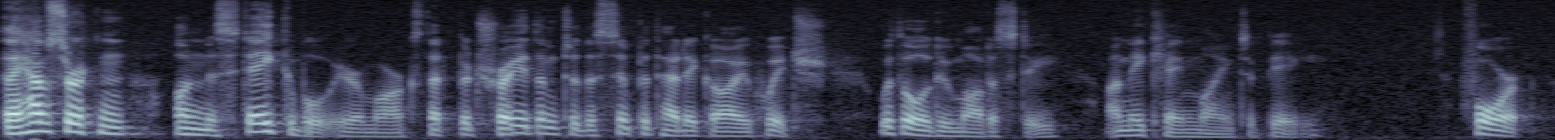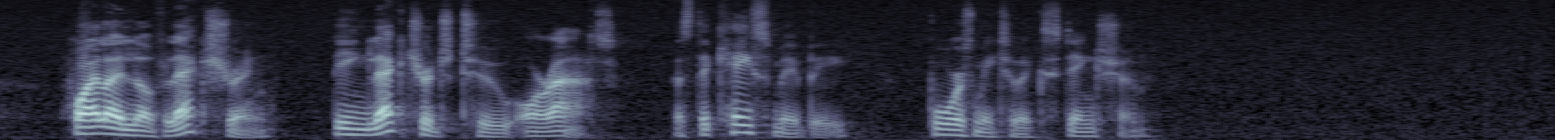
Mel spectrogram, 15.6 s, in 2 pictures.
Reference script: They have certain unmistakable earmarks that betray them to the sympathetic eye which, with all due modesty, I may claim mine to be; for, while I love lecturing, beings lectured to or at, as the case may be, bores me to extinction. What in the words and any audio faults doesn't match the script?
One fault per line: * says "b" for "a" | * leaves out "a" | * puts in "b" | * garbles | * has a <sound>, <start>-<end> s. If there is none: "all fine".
* says "being" for "beings"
